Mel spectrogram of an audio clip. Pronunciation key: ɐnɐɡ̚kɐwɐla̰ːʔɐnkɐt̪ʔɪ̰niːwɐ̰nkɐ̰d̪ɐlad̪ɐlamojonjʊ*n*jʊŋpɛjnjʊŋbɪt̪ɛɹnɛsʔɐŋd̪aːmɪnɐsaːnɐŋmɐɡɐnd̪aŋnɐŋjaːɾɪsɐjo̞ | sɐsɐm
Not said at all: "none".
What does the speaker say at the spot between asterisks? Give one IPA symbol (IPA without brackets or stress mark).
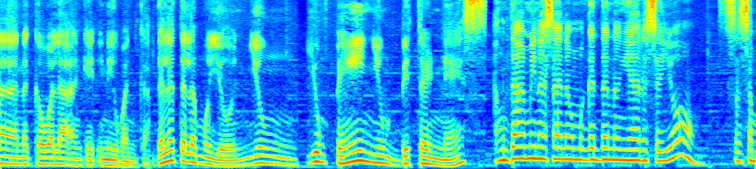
ŋ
